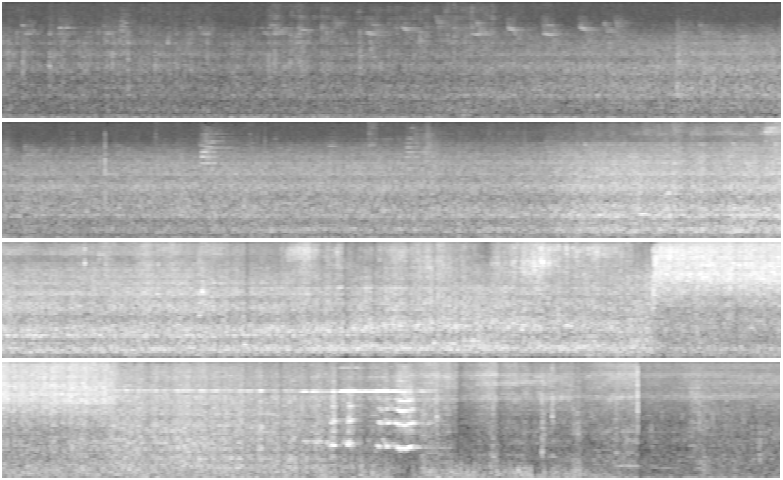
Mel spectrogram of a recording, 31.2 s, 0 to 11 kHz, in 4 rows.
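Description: ČD class 163 electric locomotive arriving with its train of coaches, the rumble of motors and wheels growing louder until it passes close about halfway through. Near the end, high-pitched wheel squeal as the train slows into the station.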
